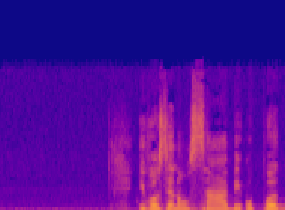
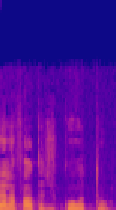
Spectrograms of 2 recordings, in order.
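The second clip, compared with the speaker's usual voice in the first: ordinary delivery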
